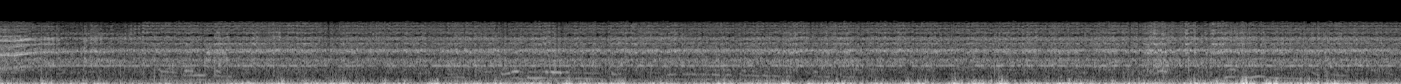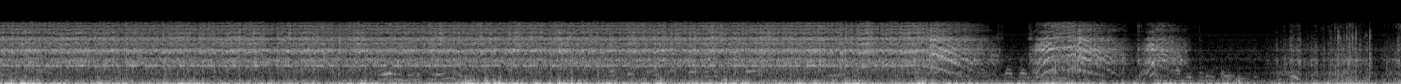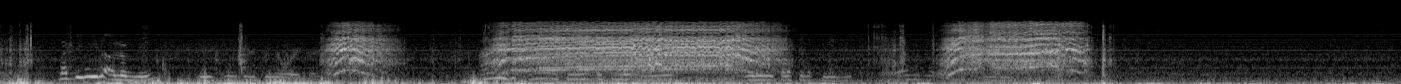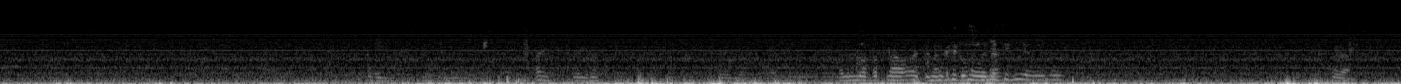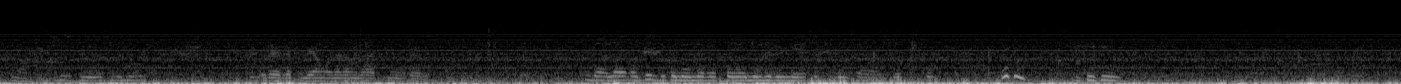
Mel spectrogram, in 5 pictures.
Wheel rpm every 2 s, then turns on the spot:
220, 230, 230, 230, 240, 240, 230, 230, 230, 230, 230, 170, 40, 10, 10, 20, 80, 170, 50, 80, 0, 0, 0, 0, 0, 0, 0, 0, 0, 0, 0, 0, 0, 0, 0.
26-30 38-40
